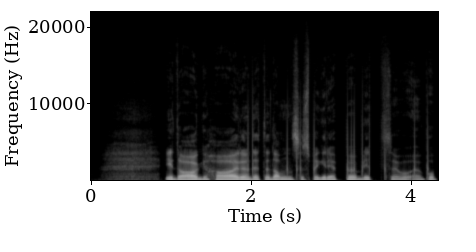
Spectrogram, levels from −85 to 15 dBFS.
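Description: A speech clip with a train of clicks from 1.96 to 4.21 s: about fifteen uneven ticks, roughly 5.8 per second, poking about 10 dB above the voice, likely interference or a faulty connection.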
